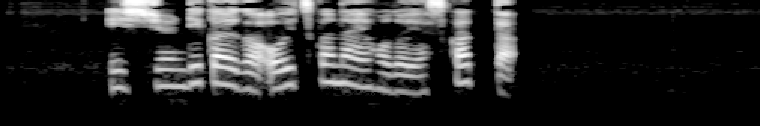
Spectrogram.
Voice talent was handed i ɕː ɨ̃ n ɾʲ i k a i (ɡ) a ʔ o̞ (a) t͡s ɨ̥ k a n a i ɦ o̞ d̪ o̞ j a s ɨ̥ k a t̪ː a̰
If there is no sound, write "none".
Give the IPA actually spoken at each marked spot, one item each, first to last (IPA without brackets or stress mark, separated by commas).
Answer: ɡ, i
